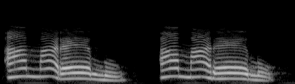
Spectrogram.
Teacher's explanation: Observem que a sílaba que demorou mais tempo na minha boca foi a sílaba ré. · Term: sílaba mais forte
